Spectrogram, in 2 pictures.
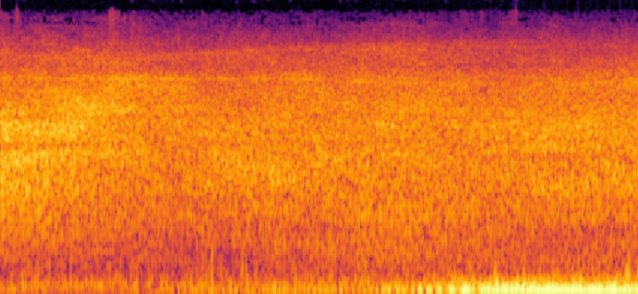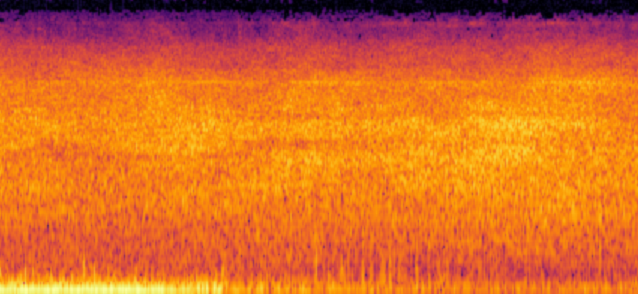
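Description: Aircraft engine noise from a plane taking off or landing: a steady roar throughout. A heavy low rumble builds about five seconds in, is loudest for several seconds, then stops abruptly.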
